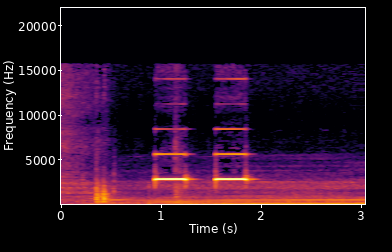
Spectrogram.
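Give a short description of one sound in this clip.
A machine beeps twice.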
